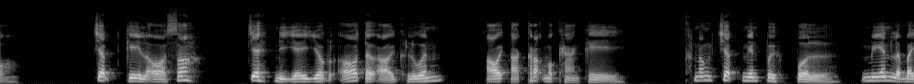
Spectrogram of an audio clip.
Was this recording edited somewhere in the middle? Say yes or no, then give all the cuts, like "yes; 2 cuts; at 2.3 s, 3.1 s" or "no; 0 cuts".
no; 0 cuts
